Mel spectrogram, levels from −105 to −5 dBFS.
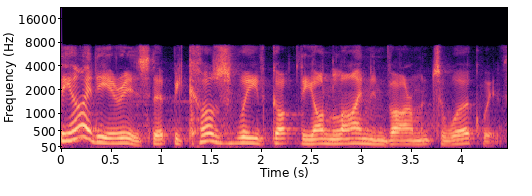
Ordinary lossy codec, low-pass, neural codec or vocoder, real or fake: Opus, 64 kbps; 7.2 kHz; none; real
